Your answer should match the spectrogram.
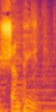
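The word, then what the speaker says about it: Champagne: भी कह सकते हैं या फिर शैंपेन और फ्रेंच भाषा में इसे शंपन प्रोनाउंस किया जाता है तो ये बेसिकली फ्रांस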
